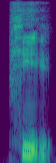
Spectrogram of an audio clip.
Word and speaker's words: pi: instead of pi but that's how we learned this back in iran we pronounce it as p and i think greek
